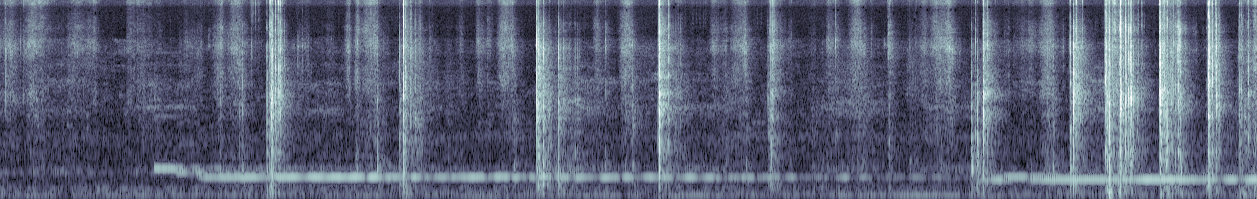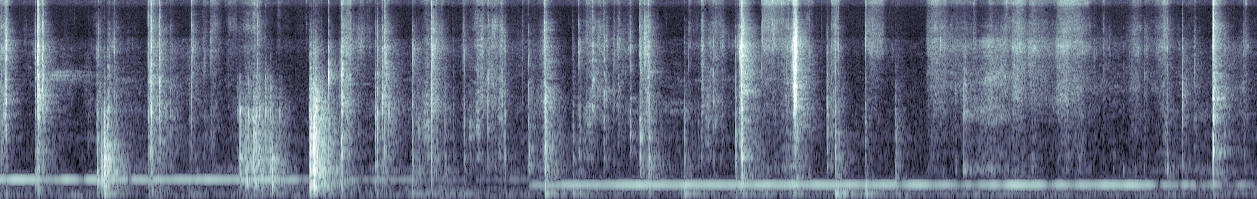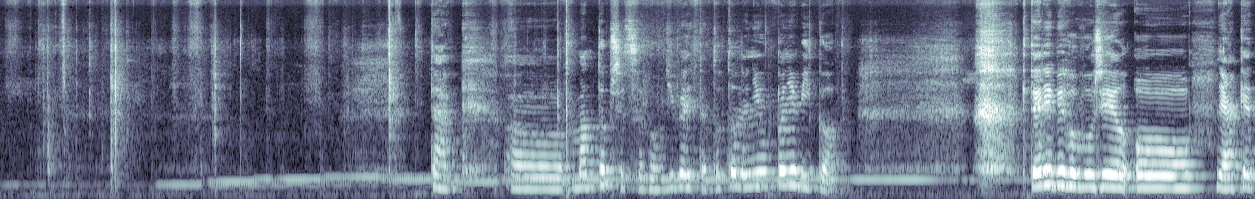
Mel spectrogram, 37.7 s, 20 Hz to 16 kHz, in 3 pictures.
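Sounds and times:
tarot cards being shuffled: 0.0 - 29.4, 30.2 - 32.2
speech: 30.9 - 33.6, 35.5 - 37.6.

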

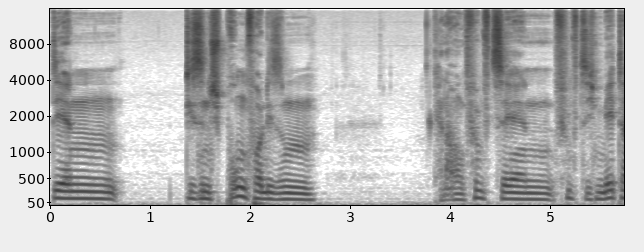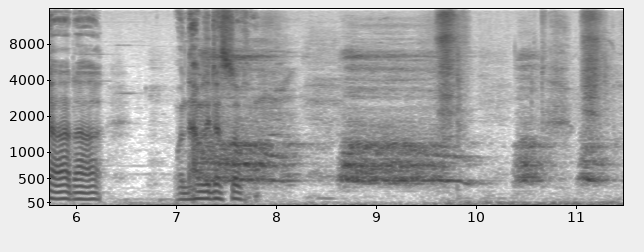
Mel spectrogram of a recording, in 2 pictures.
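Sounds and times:
speech: 0.0 - 0.8, 1.4 - 2.7, 3.8 - 6.4, 7.0 - 7.9
dog howling: 7.0 - 11.4.

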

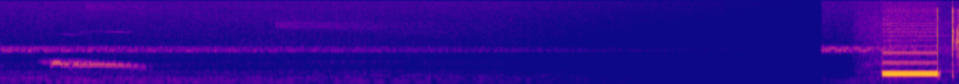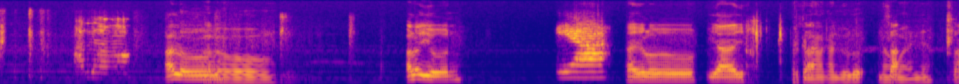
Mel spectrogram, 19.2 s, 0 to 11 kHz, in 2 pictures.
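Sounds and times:
loud electronic beep as a call connects: 8.8 - 9.4
telephone line tone while placing a call: 8.8 - 9.4
speech: 10.5 - 12.6, 13.6 - 14.3, 15.2 - 19.1.

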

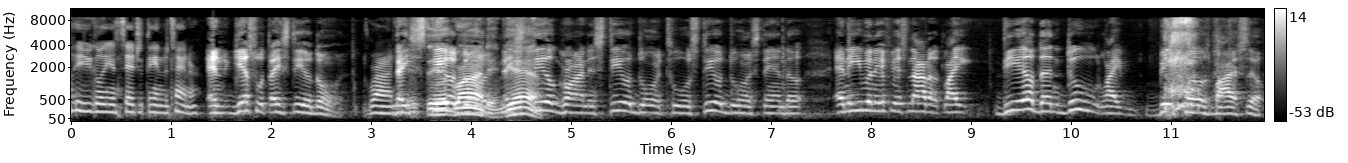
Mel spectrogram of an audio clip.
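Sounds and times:
speech: 0.0 - 11.9
person sneezing: 10.9 - 11.4.

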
